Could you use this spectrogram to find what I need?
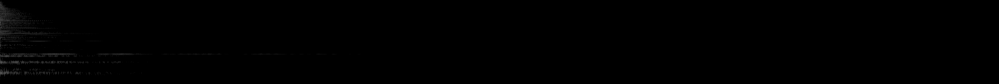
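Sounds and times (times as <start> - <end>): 
open hi-hat: 0.0 - 1.3.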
